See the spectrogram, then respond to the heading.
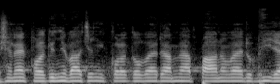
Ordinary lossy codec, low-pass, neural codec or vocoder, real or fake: MP3, 64 kbps; 14.4 kHz; codec, 44.1 kHz, 3.4 kbps, Pupu-Codec; fake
